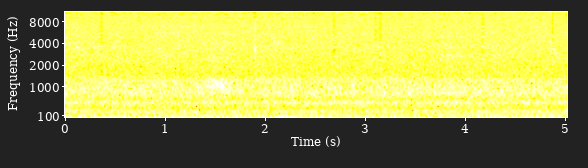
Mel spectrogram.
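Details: At a beekeeper's apiary, massed honey bees produce a deep, even, unbroken drone, rough and low-pitched, with no other clear sounds standing out.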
